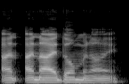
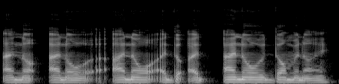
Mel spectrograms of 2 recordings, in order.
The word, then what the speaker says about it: anno domini: Some people might say anni domini, but it's pronounced anno domini.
